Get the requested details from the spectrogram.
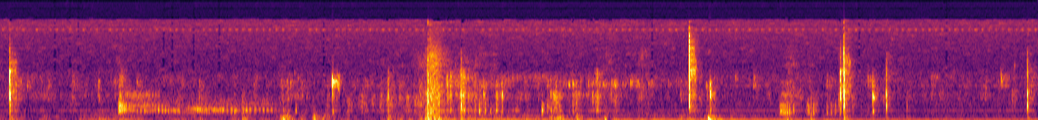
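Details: Woman on a television show, wanting lunch: gurgling, rumbling abdominal sounds with squeaks and pops, ordinary stomach growling (borborygmi) from moving gas and fluid.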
